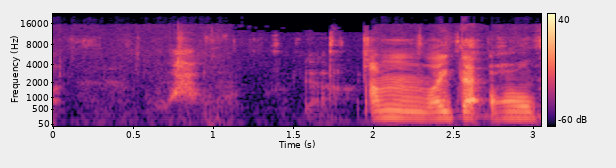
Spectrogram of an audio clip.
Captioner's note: whispers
